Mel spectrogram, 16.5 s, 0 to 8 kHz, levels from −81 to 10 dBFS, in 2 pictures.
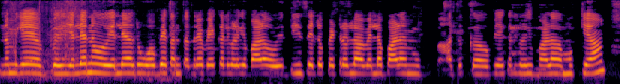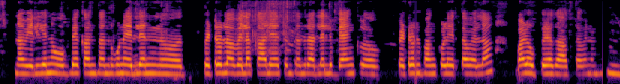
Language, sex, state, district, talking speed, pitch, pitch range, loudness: Kannada, female, Karnataka, Bellary, 140 wpm, 270 Hz, 265-275 Hz, -16 LUFS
